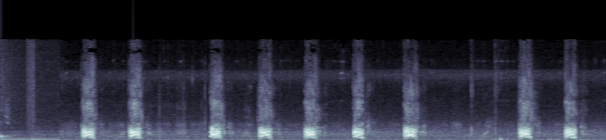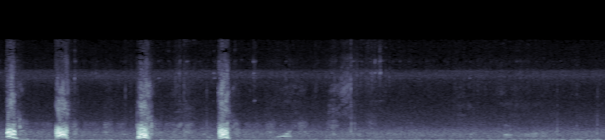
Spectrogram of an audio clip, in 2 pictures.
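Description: A dog barks about thirteen times in quick succession, roughly two barks a second with a short break in the middle, then stops a few seconds before the end. It is a high-drive dog barking for its ball while being made to hold its position.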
